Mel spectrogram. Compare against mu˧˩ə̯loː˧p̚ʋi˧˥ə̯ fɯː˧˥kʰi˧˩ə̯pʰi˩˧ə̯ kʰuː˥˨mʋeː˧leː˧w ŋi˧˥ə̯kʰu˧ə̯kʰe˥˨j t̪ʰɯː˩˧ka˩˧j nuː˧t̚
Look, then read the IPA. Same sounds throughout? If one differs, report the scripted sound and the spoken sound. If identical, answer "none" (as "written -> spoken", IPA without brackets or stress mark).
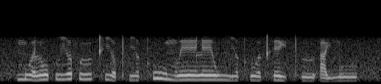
k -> ʔ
